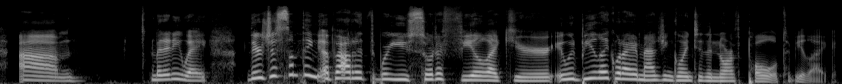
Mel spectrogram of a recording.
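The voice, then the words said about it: Congested voice with a cold. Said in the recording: “I can't breathe ... because I have a cold,”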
